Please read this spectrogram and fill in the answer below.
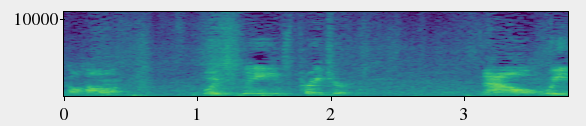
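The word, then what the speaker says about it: Kohelet: Kohalet. Kohalet. It reads from right to left. Kohalet. All right, Kohalet.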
